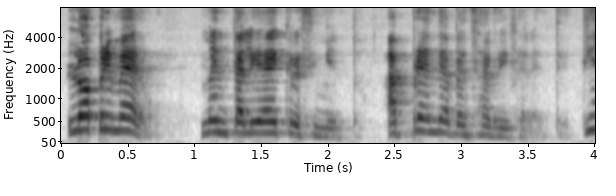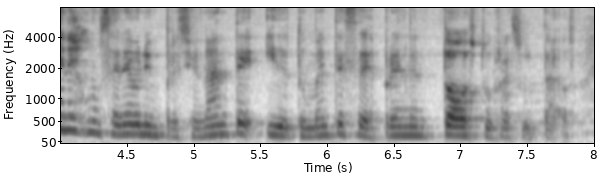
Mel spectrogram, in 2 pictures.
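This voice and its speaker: A middle-aged woman coach giving a motivational talk, speaking with lively, emphatic swings up in pitch. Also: moderate pace. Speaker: leadership coach.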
